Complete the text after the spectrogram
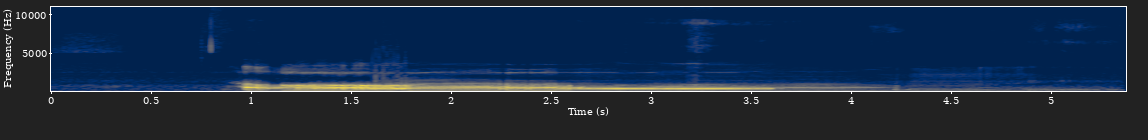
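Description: An elderly man chants one long, steady low note close by.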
